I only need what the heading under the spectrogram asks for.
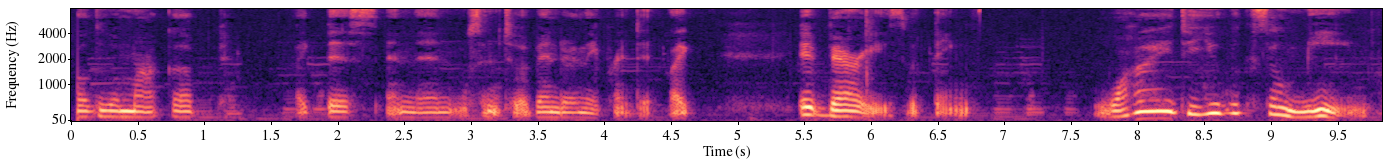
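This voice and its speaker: This New York video creator and graphic designer speaks in a low, slightly breathy voice, her accent carrying occasional Southern touches. She answers questions casually to camera at a slow, relaxed pace, dry and low-key, while music plays behind her. The recording is rough.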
